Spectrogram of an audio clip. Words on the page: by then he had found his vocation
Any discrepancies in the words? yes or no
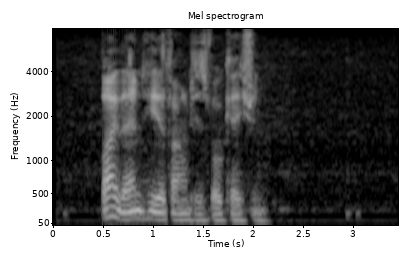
no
